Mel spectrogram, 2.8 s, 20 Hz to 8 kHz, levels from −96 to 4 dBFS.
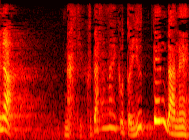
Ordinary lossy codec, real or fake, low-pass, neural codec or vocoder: none; real; 7.2 kHz; none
